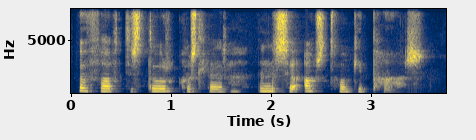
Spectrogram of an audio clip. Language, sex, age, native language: Icelandic, female, 40-49, Icelandic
